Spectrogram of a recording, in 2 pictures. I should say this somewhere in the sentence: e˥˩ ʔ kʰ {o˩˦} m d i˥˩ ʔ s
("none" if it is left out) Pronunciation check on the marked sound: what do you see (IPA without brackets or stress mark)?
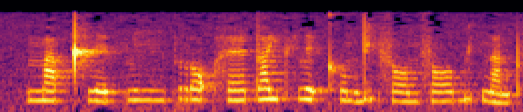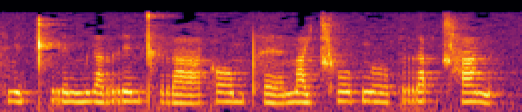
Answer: o˧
